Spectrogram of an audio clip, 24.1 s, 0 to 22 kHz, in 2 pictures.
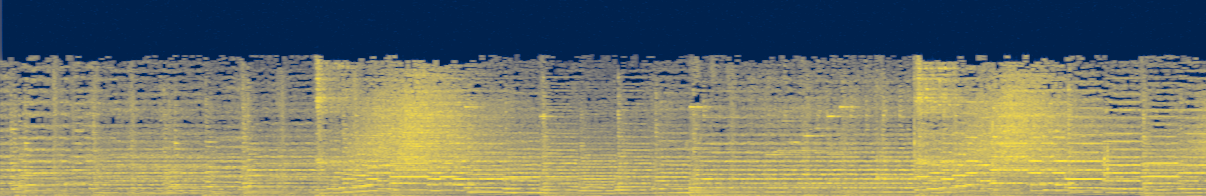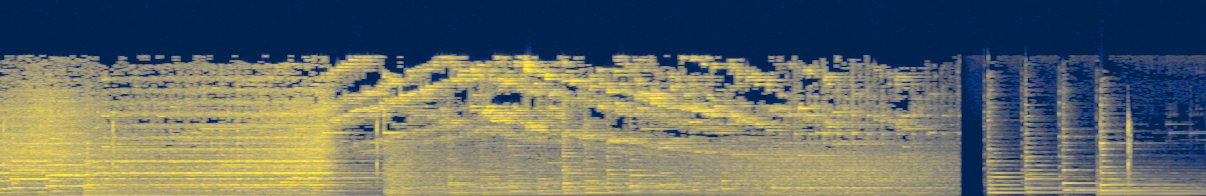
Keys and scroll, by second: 1.3 p, 11.3 v, 21.8 v, 23.1 p.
